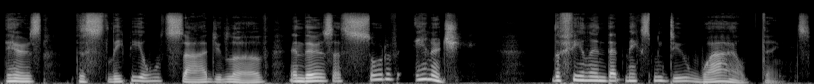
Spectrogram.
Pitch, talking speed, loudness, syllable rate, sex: 145 Hz, 145 wpm, -20 LUFS, 4.2 syllables/s, male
